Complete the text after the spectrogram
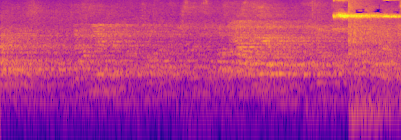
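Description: Men call out to each other across the hall.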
